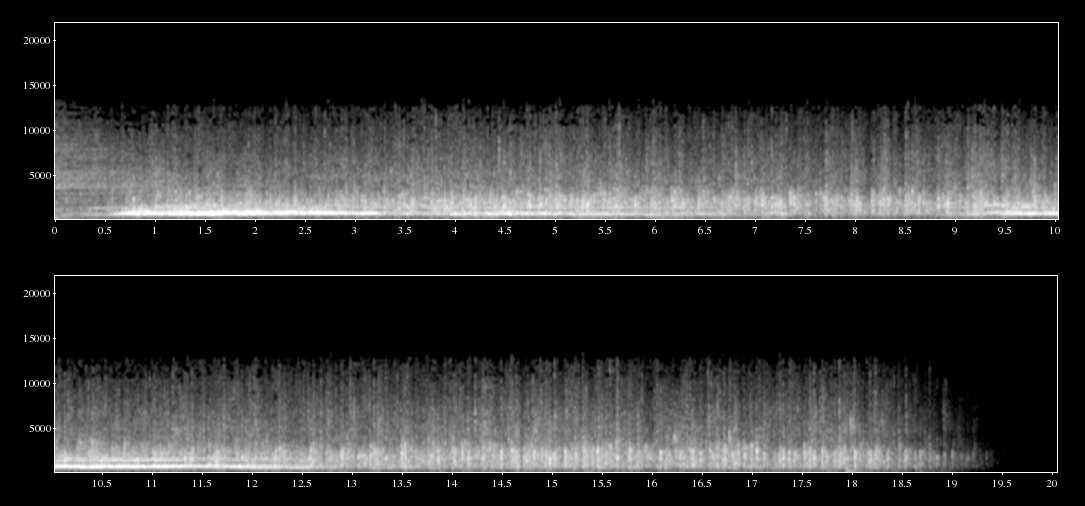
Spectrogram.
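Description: Audience applauding and cheering, with shouts rising above the clapping twice, about a second in and again about nine seconds in. It fades out near the end.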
